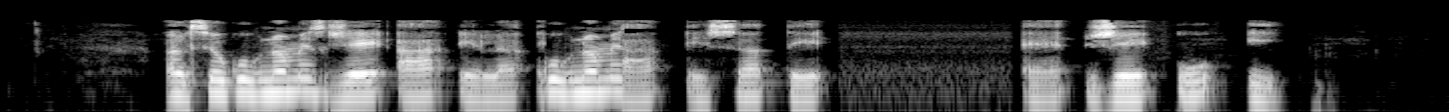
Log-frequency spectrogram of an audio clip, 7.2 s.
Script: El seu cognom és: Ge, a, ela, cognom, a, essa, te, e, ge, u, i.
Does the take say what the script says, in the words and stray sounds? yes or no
yes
